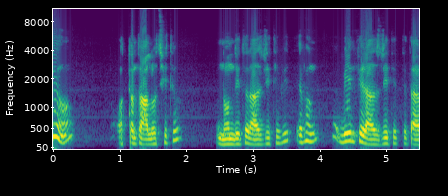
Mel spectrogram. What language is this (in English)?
Bangla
